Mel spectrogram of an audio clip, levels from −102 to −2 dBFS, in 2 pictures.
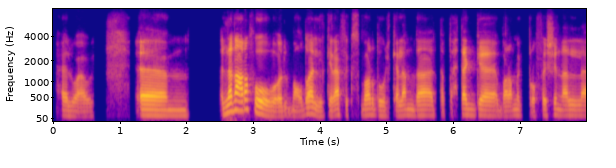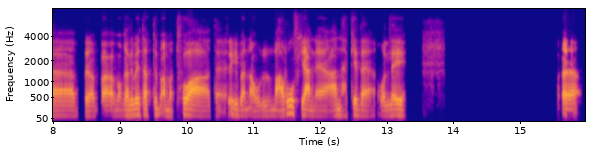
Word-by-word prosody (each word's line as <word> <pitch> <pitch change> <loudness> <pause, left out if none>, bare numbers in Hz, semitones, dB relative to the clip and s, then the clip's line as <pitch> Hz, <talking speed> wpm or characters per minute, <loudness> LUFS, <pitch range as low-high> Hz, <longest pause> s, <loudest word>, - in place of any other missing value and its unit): حلو 95 -1 -5
أوي. 90 +1 -7 0.7
آمم، 105 -2 +5 0.5
اللي 150 +7 +7
أنا 205 - +10
أعرفه 155 - +6
الموضوع 95 +6 -1
الجرافيكس 110 +1 -3
برضه 110 -1 -3
والكلام 105 +2 -4
ده، 105 +1 +1
أنت 100 - -11
بتحتاج 110 -2 -1 0.2
برامج 95 +2 -5 0.2
professional 105 -3 -4 0.7
ب - - -1 0.2
ب - - -1 0.3
غالبيّتها 110 +3 -1
بتبقى - - -4
مدفوعة 105 -5 +1
تقريبًا، - - -7
أو 95 - -4
المعروف 105 +8 -3
يعني 100 -2 +1
عنها 95 +3 -4
كده 100 0 -4
والَّا 100 0 -6
إيه؟ 105 -2 -1 2.4
آآ - - +3
105 Hz, 110 wpm, -25 LUFS, 100-110 Hz, 2.4 s, أنا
